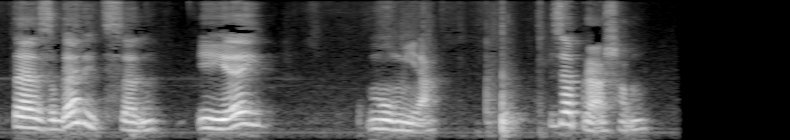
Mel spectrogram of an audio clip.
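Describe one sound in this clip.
A middle-aged woman talks warmly and with animation into a nearby microphone.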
